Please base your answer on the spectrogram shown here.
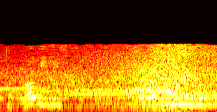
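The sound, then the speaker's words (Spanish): Car engines drone steadily in a motorsport setting tied to rally racing, with engine tones rising and falling as they rev, and the sound holds fairly loud and continuous throughout. “El sonido de los motores y las carreteras nos acompañan en nuestro espacio”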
